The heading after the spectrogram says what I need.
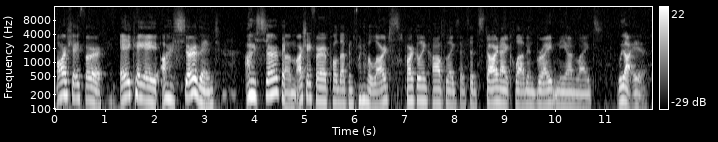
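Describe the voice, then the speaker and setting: A man's voice: mid-range voice, unhurried, fairly bright tone, a little hiss or hum. A man giving a casual, comedic dramatic reading of fan fiction, breaking off into amused, wry asides. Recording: music behind the voice, fluctuating quality. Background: music.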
